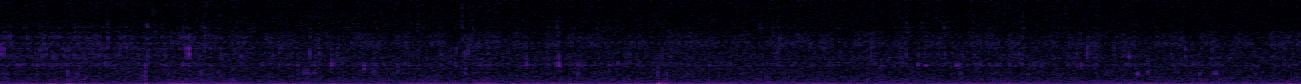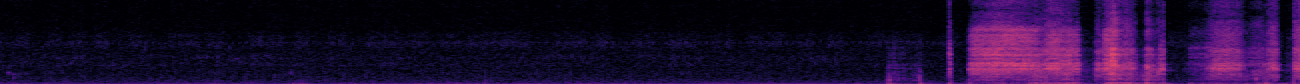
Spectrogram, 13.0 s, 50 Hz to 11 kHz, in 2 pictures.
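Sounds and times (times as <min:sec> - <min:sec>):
pump water splashing: 0:00.0 - 0:00.9.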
